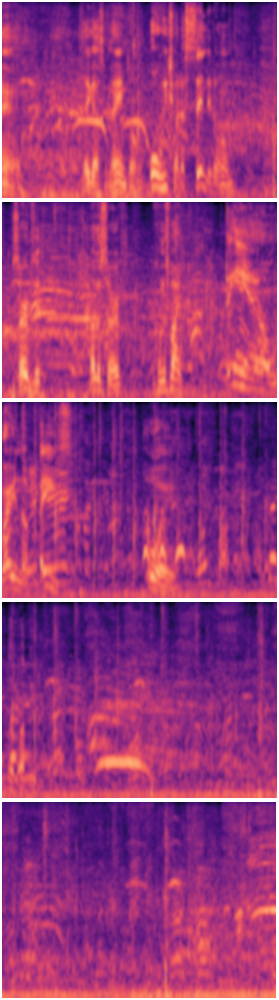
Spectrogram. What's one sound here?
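A crowd of young men and women chatters and shouts nearby outdoors.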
